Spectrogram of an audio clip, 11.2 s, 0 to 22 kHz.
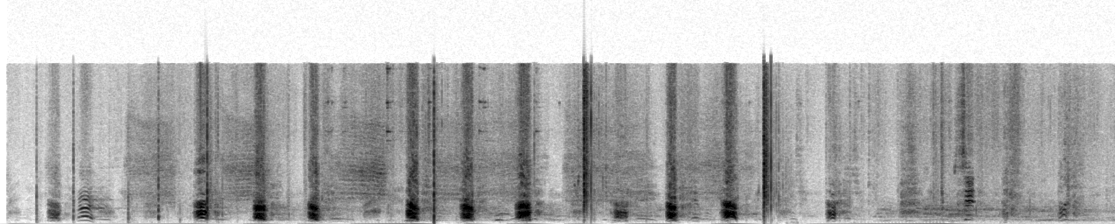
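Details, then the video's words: Male German Shepherd doing bark and hold training for a Schutzhund I trial set for May 2010: loud, sharp barks repeated about every half second in a steady run, with a faint human voice near the end. "performing the bark and hold"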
